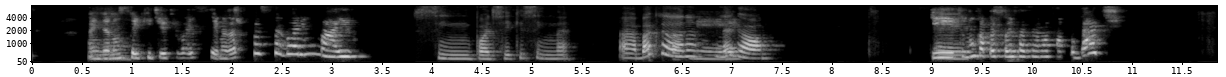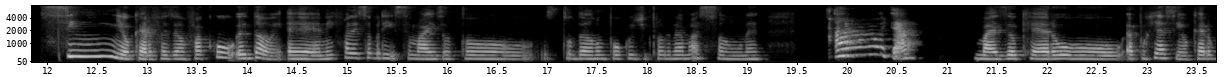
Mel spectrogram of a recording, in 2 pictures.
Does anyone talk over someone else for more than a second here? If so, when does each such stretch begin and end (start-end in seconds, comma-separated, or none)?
none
